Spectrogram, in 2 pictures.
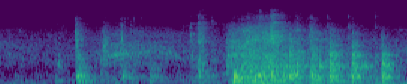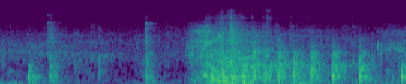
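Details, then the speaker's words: Cub Cadet with Briggs flathead, carbon buildup had lifted head and blown head gasket; after repair, cranking bursts with even firm chuffing each compression stroke, compression sounds restored. "well hello before i start wasting wellness so i want to make sure that we've restored the compression"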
